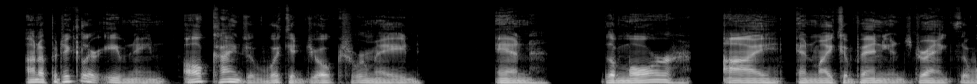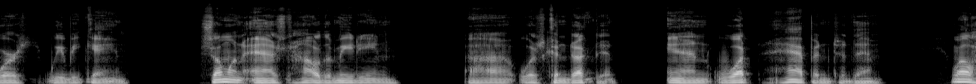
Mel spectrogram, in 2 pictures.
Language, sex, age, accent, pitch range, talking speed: English, male, 60-79, American, 70-90 Hz, 115 wpm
